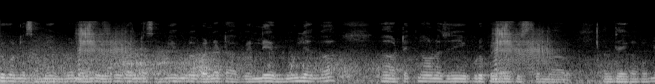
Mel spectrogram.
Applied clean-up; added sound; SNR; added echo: none; Thunder / Rain + Fart; 6 dB; none.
